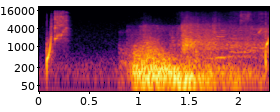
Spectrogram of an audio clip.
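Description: A quick cartoon pop sound effect sweeping down in pitch, then, about a second in, a rush of noise that slowly eases off.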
